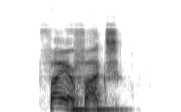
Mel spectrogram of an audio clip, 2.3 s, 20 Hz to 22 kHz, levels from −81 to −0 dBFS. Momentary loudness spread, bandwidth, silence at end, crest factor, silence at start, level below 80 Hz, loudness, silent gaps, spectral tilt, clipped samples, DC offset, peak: 7 LU; 9.2 kHz; 0.75 s; 16 dB; 0.6 s; -58 dBFS; -14 LUFS; none; -4.5 dB/octave; under 0.1%; under 0.1%; 0 dBFS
